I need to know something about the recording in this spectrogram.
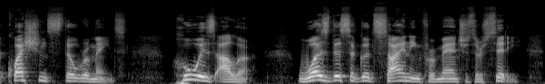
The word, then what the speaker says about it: Allan: Yes, that's how you pronounce his name. It's Allah, not Allan, even though sometimes I might say Allan.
